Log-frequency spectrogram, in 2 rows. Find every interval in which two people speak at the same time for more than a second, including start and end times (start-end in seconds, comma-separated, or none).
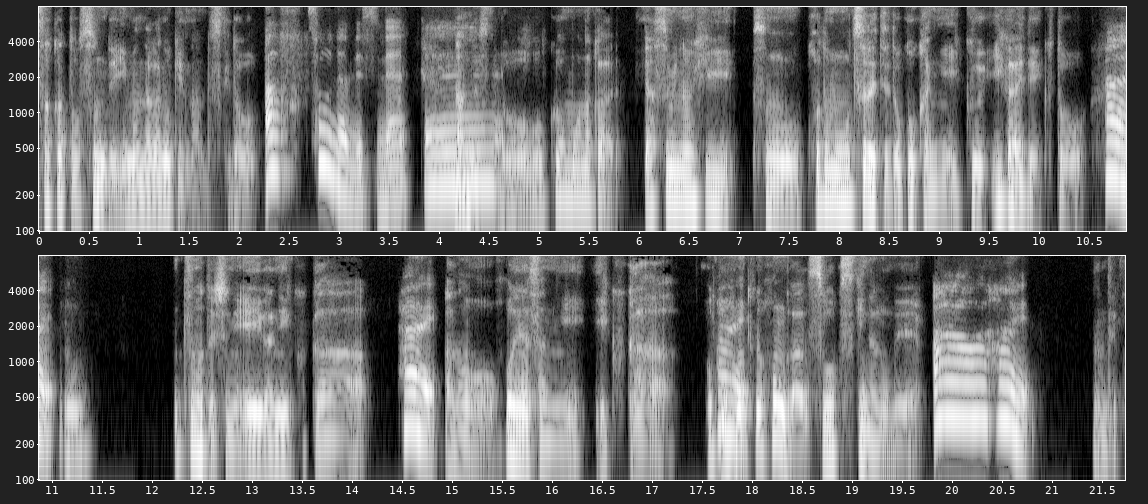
none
